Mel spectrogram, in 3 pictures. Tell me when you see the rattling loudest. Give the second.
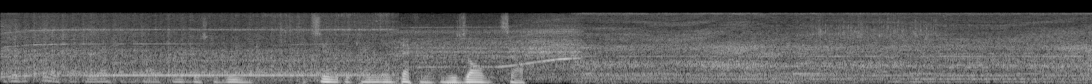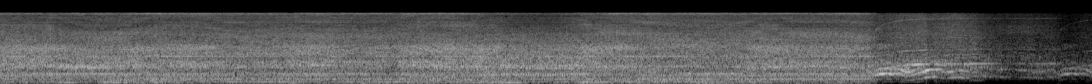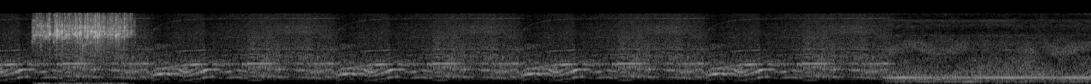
23 s.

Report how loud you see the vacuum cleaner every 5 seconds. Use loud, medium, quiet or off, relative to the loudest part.
loud, loud, loud, loud, medium, quiet, quiet.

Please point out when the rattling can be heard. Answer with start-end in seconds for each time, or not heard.
8.2-9.4, 22.1-23.2.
